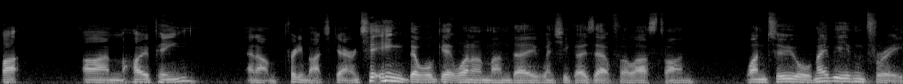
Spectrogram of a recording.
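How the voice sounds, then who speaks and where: Quiet and with an Australian accent, a man speaks at a moderate pace, fairly low pitch and ordinary pitch variation. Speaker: live stream vlogger. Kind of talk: live stream commentary. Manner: quiet, subdued.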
